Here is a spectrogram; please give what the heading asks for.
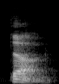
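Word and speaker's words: dag: the days monda tista you never pronounce the last g because that's the case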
